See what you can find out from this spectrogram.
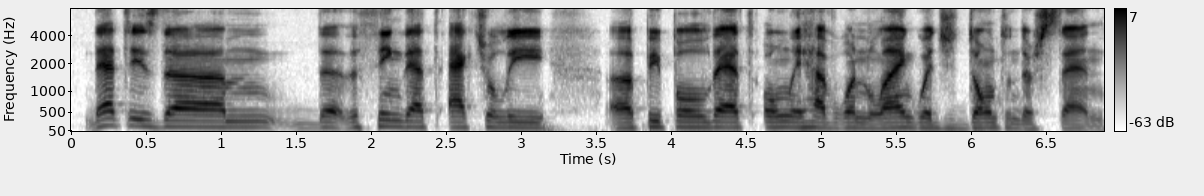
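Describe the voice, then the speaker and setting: A man with a Portuguese accent, medium pitch and ordinary pitch variation at a fairly slow pace, in a very clean recording with a silent background. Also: dry, close sound with no echo. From central Portugal. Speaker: tech youtuber. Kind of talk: casual chat. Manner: halting.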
